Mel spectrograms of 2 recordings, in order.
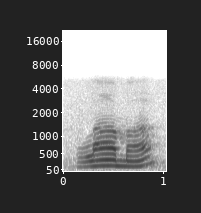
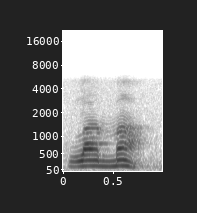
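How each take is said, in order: First: The stress is on the first syllable. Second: The stress is on the second syllable. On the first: It asks why. "with the accent on the lamed at the beginning" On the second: It asks for what purpose. "with the accent on the mem, on the middle letter"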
